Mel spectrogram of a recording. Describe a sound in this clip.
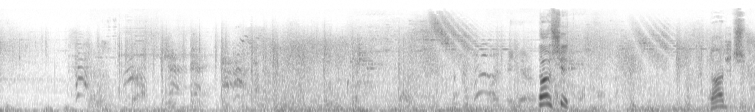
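Sword slashes whoosh and strike repeatedly.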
